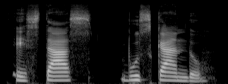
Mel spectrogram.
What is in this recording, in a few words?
"estas buscando", spanish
